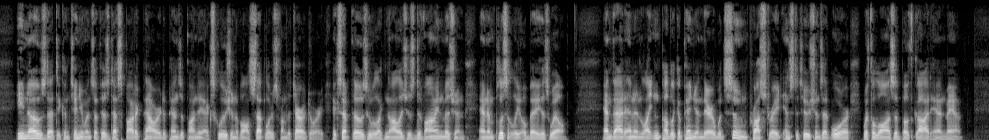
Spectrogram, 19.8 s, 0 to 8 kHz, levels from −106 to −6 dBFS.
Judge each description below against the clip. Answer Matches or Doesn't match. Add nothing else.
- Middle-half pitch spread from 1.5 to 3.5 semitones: Matches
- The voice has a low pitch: Matches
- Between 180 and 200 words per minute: Doesn't match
